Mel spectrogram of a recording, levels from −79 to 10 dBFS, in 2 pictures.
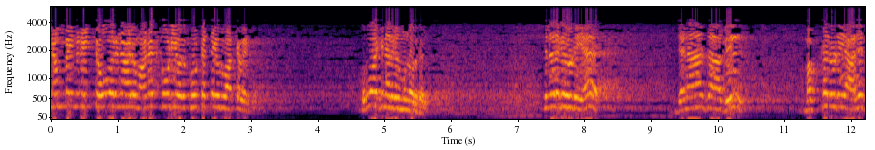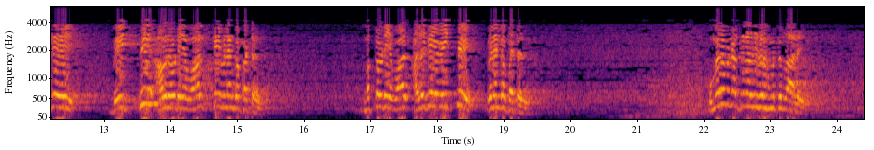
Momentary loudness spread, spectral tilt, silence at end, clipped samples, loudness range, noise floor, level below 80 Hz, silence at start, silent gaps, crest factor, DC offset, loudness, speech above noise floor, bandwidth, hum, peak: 22 LU; -5 dB/octave; 0 s; 0.8%; 4 LU; -38 dBFS; -42 dBFS; 0 s; none; 12 dB; under 0.1%; -9 LUFS; 29 dB; 6 kHz; none; 0 dBFS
